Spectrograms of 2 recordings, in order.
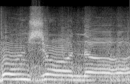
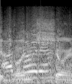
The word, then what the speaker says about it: buongiorno: Buongiorno, Ischia.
